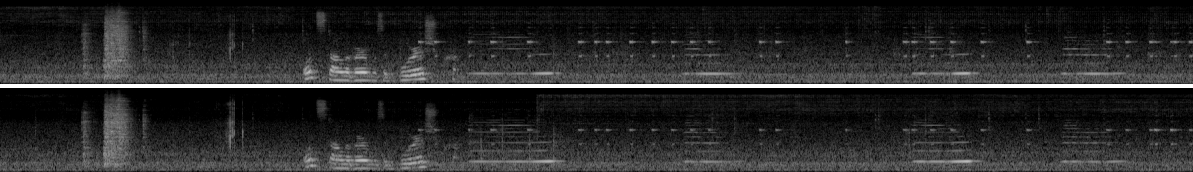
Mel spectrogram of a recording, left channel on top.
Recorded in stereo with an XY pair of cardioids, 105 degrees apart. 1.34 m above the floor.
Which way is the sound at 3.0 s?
40° left.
